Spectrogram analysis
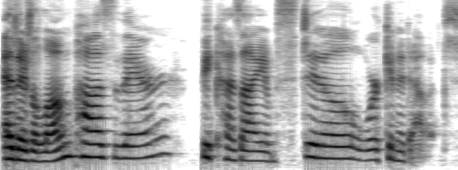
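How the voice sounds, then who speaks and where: Guest author, woman, mid-pitched, reflective and candid, lifts when animated. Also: measured pace. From United States, born in Taiwan. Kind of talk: casual interview chat.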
